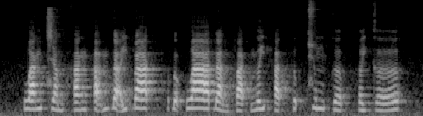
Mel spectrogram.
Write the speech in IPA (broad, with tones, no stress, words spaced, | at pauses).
kwa˨˦ŋt͡ɕa̤˨˩m ha˨˦ŋʔa̰˧˥mɗa̰˧˥jɓa˦˥k̚ | ɗɔ̰˧˨kwaː˧ ɗa˧˩nfa˨˩k̚ ŋə˧jha˨˩t̚kə˦˥p̚t͡ɕu˧m kəː˨˩p̚hə˧jkəː˨˦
